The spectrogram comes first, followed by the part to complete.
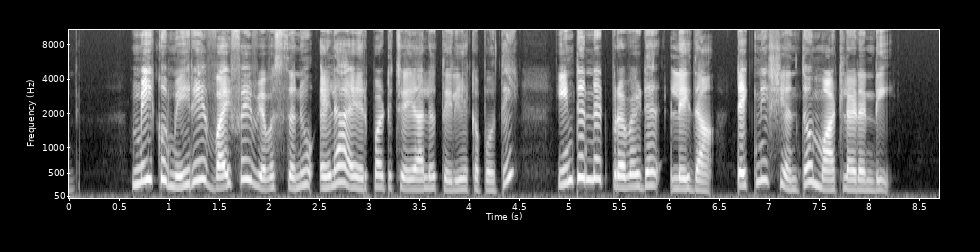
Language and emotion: Telugu, neutral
